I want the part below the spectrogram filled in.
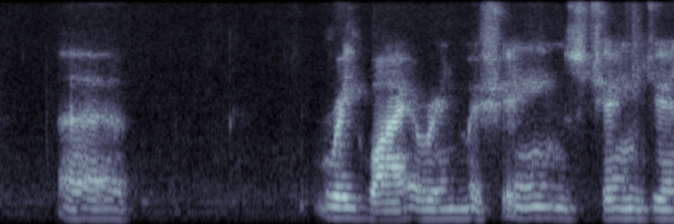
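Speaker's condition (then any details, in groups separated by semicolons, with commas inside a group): Motor neurone disease; terminal, no cure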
